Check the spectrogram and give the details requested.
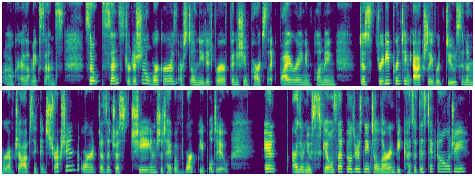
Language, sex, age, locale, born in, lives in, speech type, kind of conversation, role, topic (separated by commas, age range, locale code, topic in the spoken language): English, female, 25-29, en-US, United States, United States, read, expert-assistant, asker, How could 3D printing revolutionize home construction?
